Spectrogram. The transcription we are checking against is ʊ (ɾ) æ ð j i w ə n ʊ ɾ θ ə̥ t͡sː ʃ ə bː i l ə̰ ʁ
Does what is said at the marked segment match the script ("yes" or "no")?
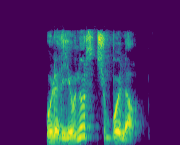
no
